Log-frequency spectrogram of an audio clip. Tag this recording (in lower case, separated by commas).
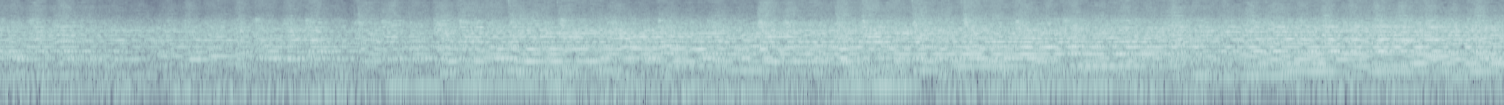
music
